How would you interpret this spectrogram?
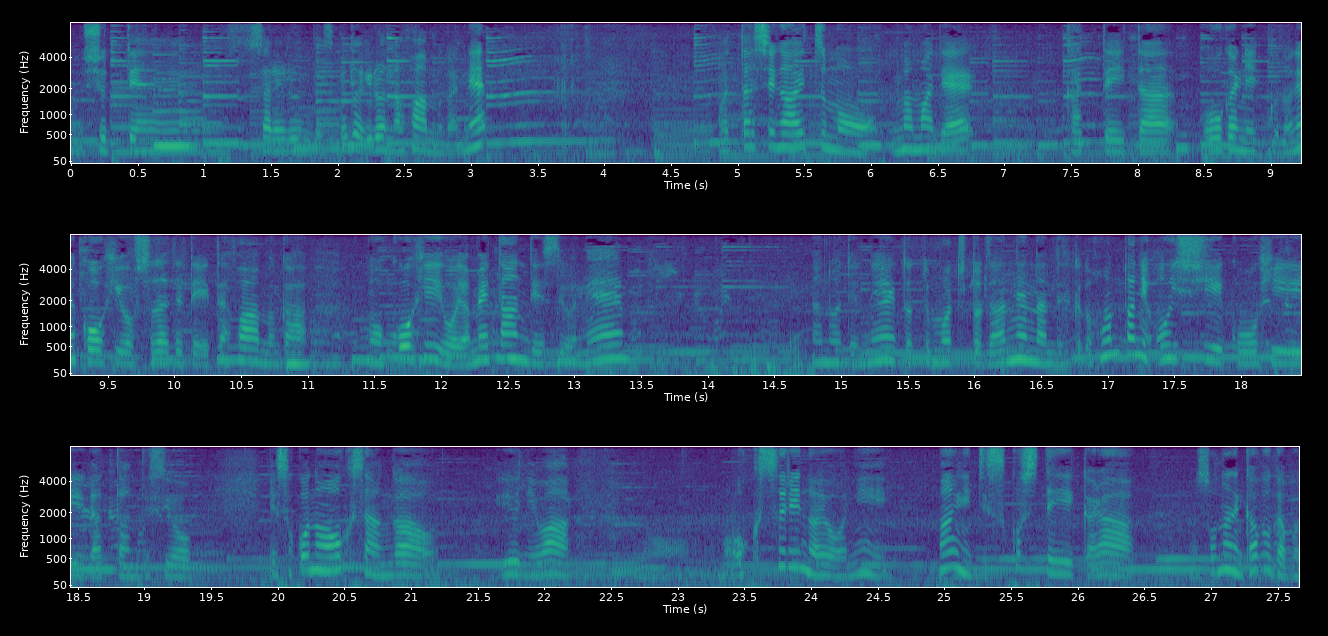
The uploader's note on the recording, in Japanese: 土曜日のファーマーズマーケットで収録してきました。ローカルな雰囲気が伝わったら嬉しいですが、いかがでしょうか。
